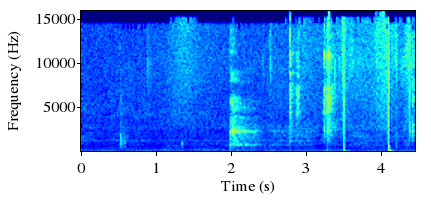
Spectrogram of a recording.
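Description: Spoons clinking as they are handled and gathered together: a few scattered sharp metallic clicks and taps, faint at first and then clustering into brighter clinks toward the end.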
